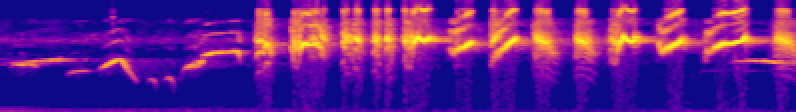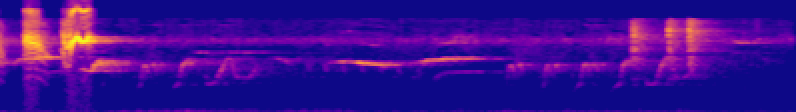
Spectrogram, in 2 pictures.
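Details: A wild white-rumped shama sings in the forest: a rich, varied song of fluid whistles, then a rapid burst of sharp repeated notes, easing back into softer whistled phrases.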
